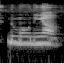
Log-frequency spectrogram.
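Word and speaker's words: pneumonia: क्या हो गया साइकोलॉजी ऐसे ही पी के बाद एन आने पर कौन साइलेंट होगा पी ही साइलेंट होगा तो हम इसे क्या पढ़ना है निमोनिया ठीक है इसकी स्पेलिंग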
